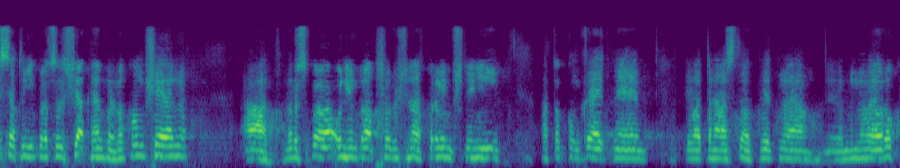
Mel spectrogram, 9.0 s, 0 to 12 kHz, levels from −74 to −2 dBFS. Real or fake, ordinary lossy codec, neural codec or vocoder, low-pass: fake; AAC, 32 kbps; codec, 16 kHz, 1 kbps, FreqCodec, smaller model; 7.2 kHz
